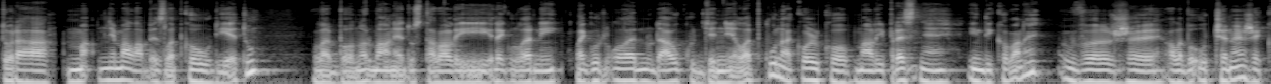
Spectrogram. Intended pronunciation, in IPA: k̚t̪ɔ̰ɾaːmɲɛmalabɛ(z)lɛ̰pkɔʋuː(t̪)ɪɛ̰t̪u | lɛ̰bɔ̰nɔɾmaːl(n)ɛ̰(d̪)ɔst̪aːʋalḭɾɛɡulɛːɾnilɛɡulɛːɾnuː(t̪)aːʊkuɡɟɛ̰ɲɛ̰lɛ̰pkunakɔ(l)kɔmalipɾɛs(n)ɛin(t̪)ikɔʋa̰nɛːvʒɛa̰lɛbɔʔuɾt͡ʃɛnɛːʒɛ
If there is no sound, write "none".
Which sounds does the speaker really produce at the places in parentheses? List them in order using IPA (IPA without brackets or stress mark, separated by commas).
z, d̪, ɲ, d̪, d̪, ʎ, ɲ, d̪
